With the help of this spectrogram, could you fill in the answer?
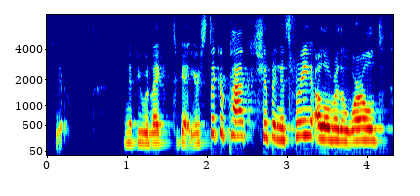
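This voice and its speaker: A woman's voice: mid-range voice, expressive, brisk. A woman from Guatemala co-hosting a livestream, reading out viewer questions in a bubbly, laugh-filled way. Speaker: co-host.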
